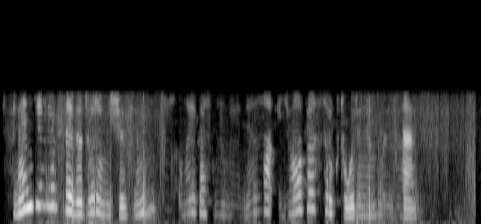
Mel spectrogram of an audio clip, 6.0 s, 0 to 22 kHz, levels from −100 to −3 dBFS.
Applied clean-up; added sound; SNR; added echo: neural separator model SepFormer WHAM!.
